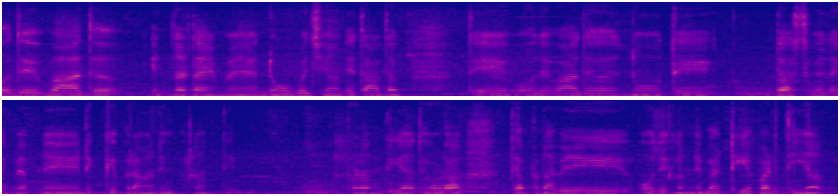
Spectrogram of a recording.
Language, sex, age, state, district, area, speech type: Dogri, female, 18-30, Jammu and Kashmir, Udhampur, urban, spontaneous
